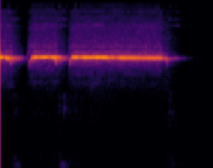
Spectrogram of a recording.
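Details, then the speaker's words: Mamod model steam roller, not run in decades, cleaned and oiled, fire removed: holding the whistle down to depressurize gives a piercing, steady high whistle with hiss, briefly dipping then holding before cutting off; working steam whistle. "Let's hold the whistle down to depressurize."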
